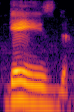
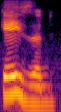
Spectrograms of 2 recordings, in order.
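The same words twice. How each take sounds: First: The ending is a single d sound. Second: The ending is an extra syllable, like gaze-id. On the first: The speaker calls it right. "It's gazed" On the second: The speaker calls it wrong. "It's not gazed"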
